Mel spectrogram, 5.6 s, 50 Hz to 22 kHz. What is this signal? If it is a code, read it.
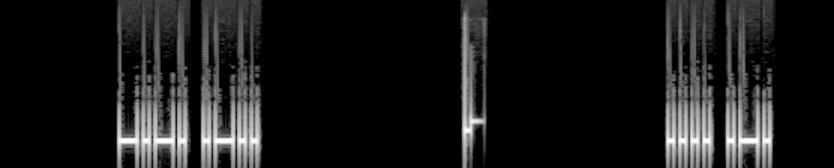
Morse code, heard as a keyed tone, about 30 wpm, 700 Hz. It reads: CL HR
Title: Top Two Letter Combinations in Words 30wpm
